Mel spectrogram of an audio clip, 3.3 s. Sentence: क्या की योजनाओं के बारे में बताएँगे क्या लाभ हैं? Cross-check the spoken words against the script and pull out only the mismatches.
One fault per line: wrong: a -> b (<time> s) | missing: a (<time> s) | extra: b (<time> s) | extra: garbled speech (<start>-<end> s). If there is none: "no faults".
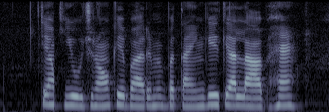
no faults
